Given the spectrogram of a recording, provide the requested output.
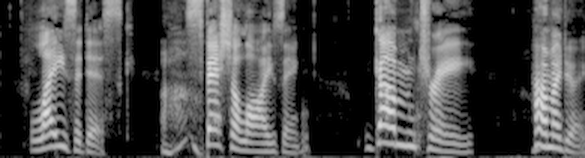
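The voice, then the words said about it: Put-on Australian accent. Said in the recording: “How's my Australian accent? ... That is really good. It's good in what I would consider like kind of a, you know, cheap comedy way”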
